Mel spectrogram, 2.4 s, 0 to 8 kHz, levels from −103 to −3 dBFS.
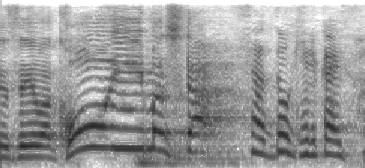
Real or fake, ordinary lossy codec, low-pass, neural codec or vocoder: fake; none; 7.2 kHz; codec, 16 kHz, 8 kbps, FreqCodec, smaller model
